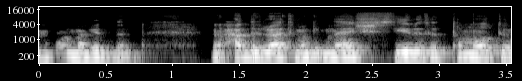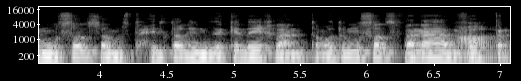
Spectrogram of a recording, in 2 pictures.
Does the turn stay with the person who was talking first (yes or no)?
yes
